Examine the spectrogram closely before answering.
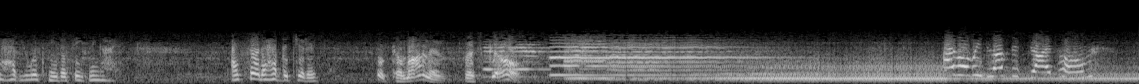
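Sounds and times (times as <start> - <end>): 
speech: 0.0 - 1.3, 2.3 - 6.2, 9.8 - 11.2
car engine humming while driving on a road: 0.0 - 11.3.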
